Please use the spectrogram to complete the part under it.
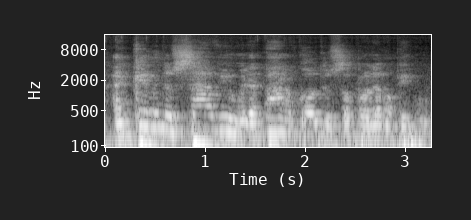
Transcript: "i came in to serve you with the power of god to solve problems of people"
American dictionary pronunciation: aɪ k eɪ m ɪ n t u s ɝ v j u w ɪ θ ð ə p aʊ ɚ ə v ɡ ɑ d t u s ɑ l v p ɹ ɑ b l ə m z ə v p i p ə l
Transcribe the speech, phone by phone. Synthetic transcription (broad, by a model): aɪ k eɪ m ɪ n t u s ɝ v j u w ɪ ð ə p aʊ ɚ ə v ɡ ɑ d t u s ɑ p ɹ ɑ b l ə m ə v p i p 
